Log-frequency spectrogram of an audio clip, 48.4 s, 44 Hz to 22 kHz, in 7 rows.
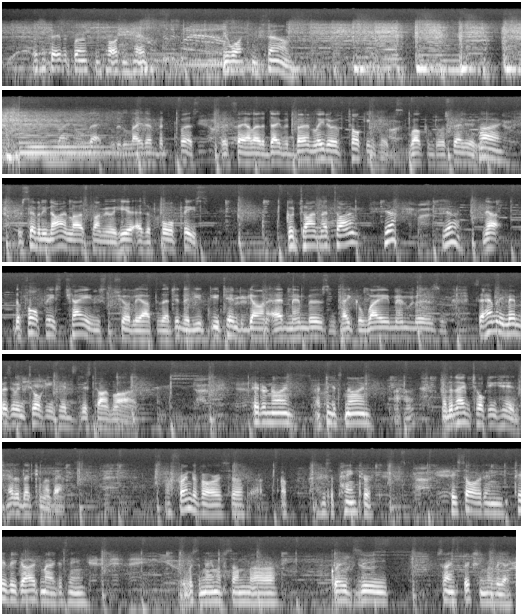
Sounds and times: Music: 0.0 - 48.3
Speech: 0.4 - 2.2, 2.9 - 3.9, 7.6 - 16.6, 17.6 - 29.5, 31.0 - 35.5, 36.8 - 39.6, 40.6 - 42.7, 43.9 - 45.3, 45.9 - 46.7, 47.4 - 48.3.

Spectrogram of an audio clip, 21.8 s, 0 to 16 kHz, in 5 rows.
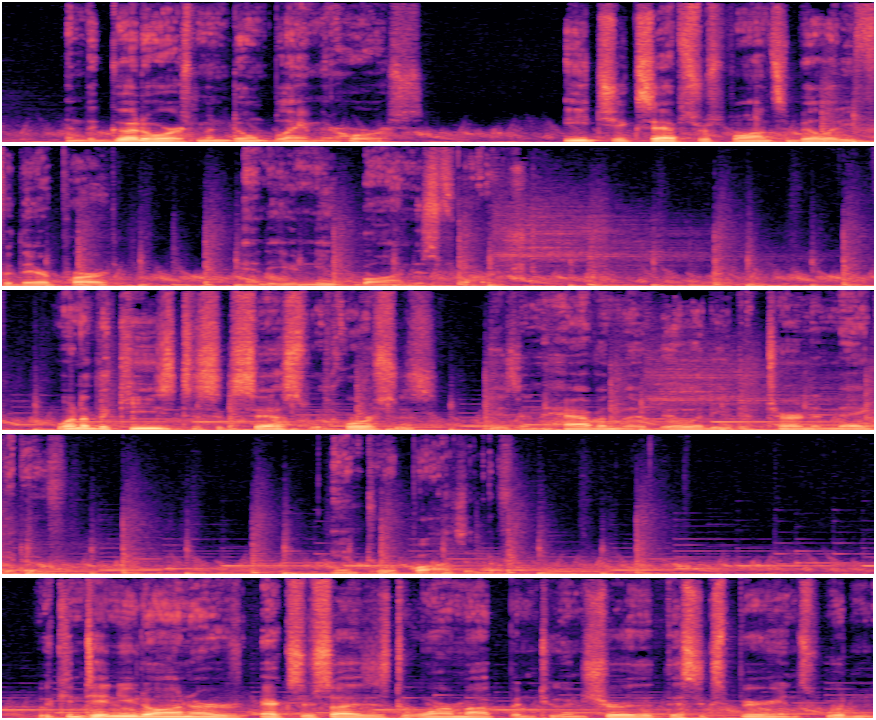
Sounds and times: Speech: 0.3 - 2.2, 2.8 - 5.0, 5.6 - 7.1, 9.0 - 13.4, 14.7 - 15.7, 17.6 - 21.7
Music: 3.8 - 21.7.

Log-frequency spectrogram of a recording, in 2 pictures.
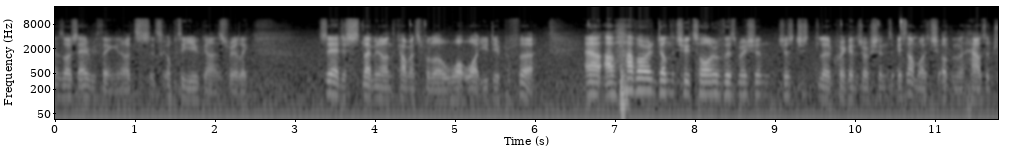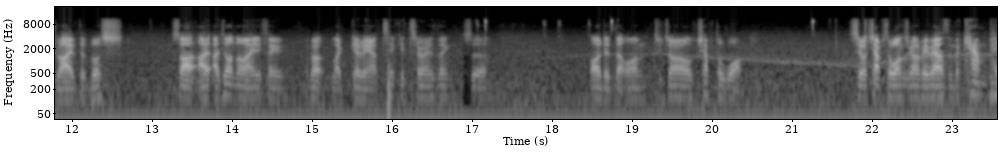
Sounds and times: Speech: 0.0 - 2.4, 3.3 - 6.0, 6.6 - 12.6, 13.3 - 17.2, 18.5 - 20.5, 21.7 - 23.5.

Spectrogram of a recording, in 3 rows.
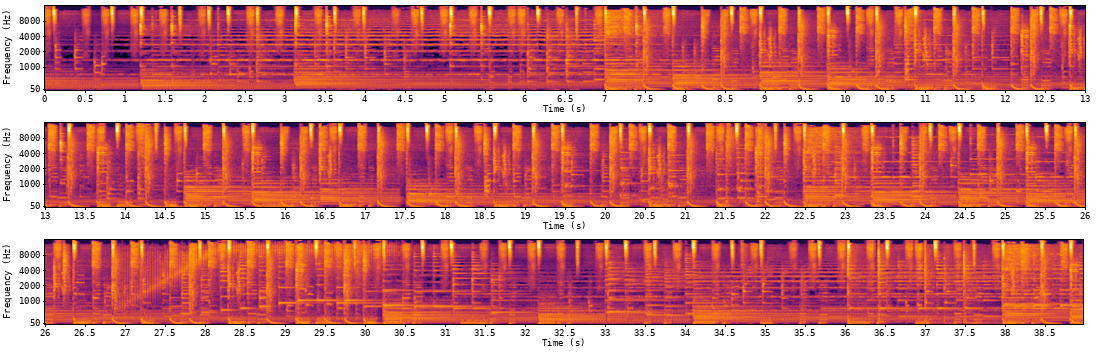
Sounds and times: Music: 0.0 - 38.9.

